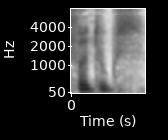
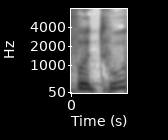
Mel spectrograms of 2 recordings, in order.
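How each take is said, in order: First: The final letter of the name is pronounced. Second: The final letter of the name is silent. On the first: This is how it is said in the other region. "chez vous on prononce beaucoup les lettres muettes" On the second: This is how it is said locally here. "Ici on dit plutôt Fautou"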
